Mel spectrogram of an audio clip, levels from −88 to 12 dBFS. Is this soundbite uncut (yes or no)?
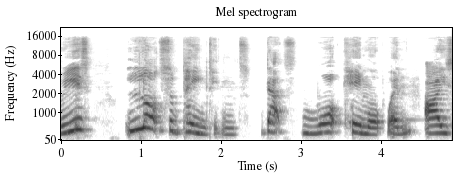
no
